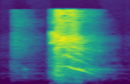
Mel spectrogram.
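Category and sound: human body sound, a sneeze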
